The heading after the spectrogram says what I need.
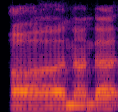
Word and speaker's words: ananda: an so it's a long the ananda is a long a it's always a long a when we use it in the context that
